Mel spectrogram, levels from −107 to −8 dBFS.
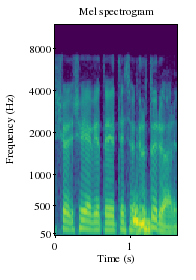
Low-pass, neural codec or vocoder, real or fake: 7.2 kHz; codec, 16 kHz, 16 kbps, FreqCodec, larger model; fake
